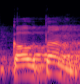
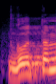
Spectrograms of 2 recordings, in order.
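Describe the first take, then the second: First: गौतम said as "gautam" with a clear au; गौतम opening on a full au sound; correct pronunciation. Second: गौतम said as "gotam" with a plain o; the mistaken way: गौतम with a flat o; wrong pronunciation. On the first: Teacher showing students the right form, गौतम said as gautam. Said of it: "दो मात्रा लगेगी". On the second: Teacher correcting students' spelling habits, गौतम said as gotam. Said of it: "गौतम नहीं". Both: Shown as a demonstration.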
